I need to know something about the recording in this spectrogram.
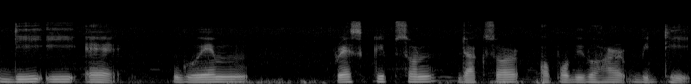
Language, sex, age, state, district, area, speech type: Assamese, male, 18-30, Assam, Dibrugarh, rural, read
